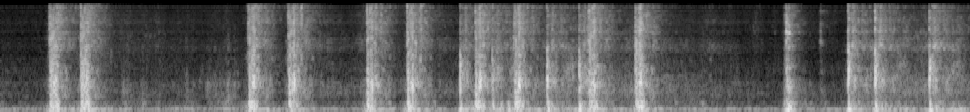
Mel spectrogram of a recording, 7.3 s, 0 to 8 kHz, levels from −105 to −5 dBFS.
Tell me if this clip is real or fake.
fake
